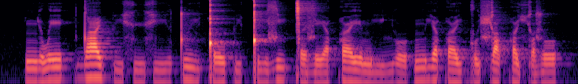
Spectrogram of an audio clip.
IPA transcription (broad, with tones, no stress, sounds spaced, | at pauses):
ɲ ə˨ w e˦ | dˤ iː˦ p i˨ x y˨ x iː˨ tʷ iː˦˨ ǃ o˨ u̯ p i˨ ǃ i˨ z i˦˨ ǀ ə˨ z eː˨ qʷ eː˦˨ m iː˨ ʎ o˦˨ | m iː˦ qʷ iː˨ ɡ o˨˦ ɕ ɔ˦˨ qʷ ə˦˨ ç ɔ˨ z o˦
